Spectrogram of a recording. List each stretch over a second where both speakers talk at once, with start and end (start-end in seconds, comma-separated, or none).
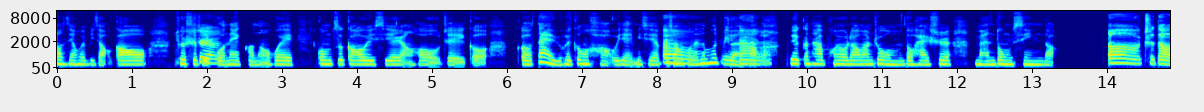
8.1-9.3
